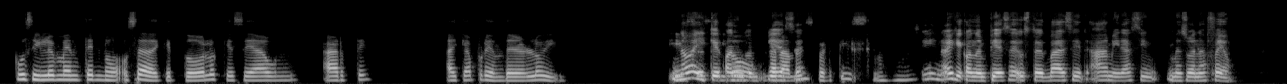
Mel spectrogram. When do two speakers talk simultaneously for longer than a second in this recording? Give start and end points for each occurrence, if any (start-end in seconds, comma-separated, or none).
6.7-8.1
